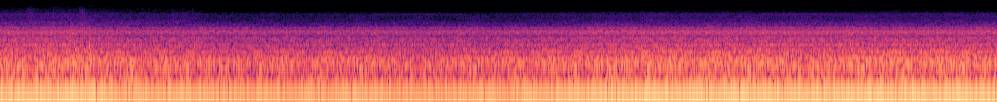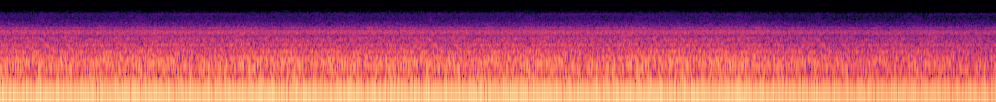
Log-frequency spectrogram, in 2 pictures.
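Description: A stopped train hums steadily with a low electric drone.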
